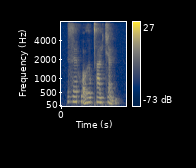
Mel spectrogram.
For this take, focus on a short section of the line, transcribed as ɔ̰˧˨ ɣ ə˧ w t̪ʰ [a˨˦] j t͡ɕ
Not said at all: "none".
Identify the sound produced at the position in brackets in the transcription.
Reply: a˨˦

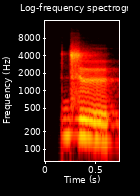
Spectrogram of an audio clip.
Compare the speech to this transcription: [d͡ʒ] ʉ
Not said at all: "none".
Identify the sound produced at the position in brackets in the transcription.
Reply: d͡z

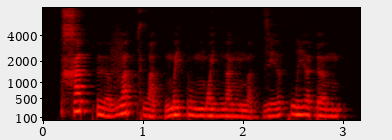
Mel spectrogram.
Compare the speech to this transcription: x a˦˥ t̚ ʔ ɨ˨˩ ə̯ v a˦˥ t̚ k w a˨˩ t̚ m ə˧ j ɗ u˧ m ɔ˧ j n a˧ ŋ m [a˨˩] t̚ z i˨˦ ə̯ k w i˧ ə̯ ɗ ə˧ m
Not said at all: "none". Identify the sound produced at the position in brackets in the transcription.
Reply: a˨˩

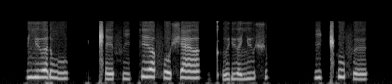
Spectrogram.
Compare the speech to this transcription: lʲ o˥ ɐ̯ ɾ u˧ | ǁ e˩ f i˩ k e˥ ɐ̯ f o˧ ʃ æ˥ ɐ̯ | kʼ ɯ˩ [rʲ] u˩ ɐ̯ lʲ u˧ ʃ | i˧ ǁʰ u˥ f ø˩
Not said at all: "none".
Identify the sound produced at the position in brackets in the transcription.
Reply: ɾʲ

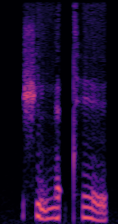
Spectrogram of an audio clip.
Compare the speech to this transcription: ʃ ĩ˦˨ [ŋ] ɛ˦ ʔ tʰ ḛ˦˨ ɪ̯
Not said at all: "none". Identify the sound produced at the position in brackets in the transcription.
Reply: ŋ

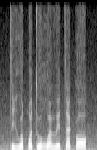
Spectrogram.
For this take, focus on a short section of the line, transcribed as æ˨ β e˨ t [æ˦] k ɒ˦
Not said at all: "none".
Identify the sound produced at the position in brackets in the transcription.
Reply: æ˦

